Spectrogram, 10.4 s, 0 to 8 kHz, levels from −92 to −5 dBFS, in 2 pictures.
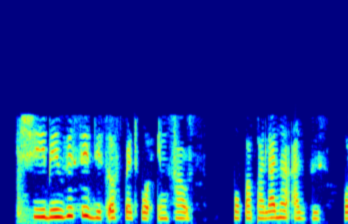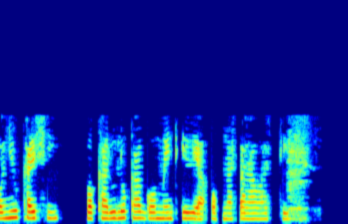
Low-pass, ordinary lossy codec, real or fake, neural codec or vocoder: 7.2 kHz; AAC, 16 kbps; real; none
